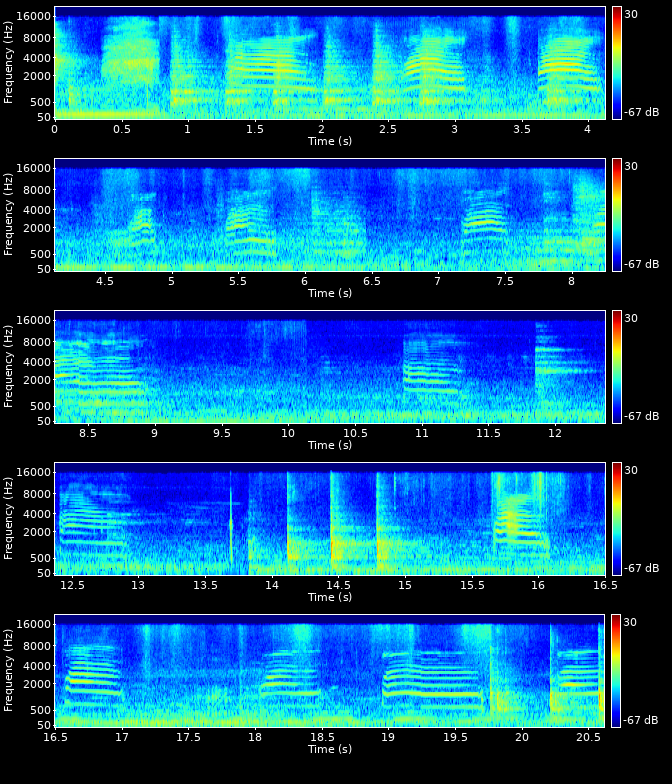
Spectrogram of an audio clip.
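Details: Cat vocalizing continuously, with many overlapping meows and short chirps, some rising and falling, others clipped and rapid, over low background hum with brief louder bursts.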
